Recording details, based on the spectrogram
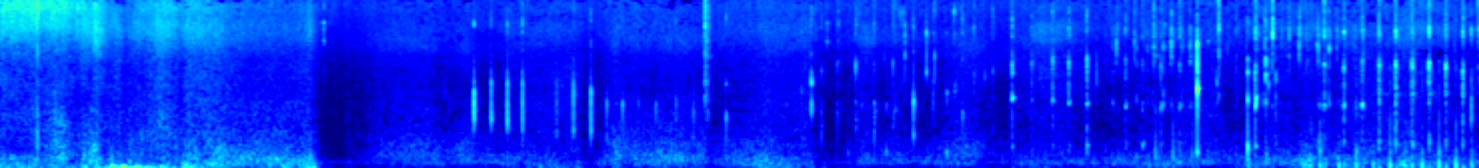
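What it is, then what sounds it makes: Faux fur microphone windscreen being scratched. A grey and white fluffy synthetic faux fur microphone windscreen is rubbed and scratched with fingertips and long nails. The result is a deep, muffled low rumble, loud for the first three seconds and then quieter. Sharp scratchy ticks and crackles are scattered over it in an uneven rhythm.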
